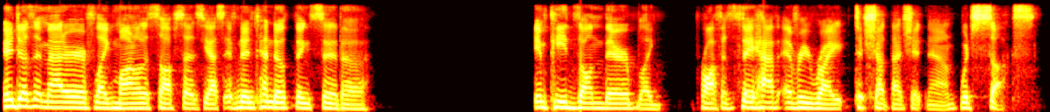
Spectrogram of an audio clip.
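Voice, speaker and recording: A man's voice: mid-range voice, steady tone, normal speed, no room sound. A male game streamer with a mid-range voice talks casually to his viewers. He rambles, opinionated and sweary. The sound is dry and a little dull.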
